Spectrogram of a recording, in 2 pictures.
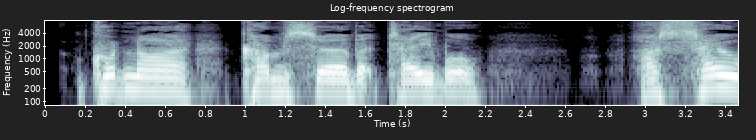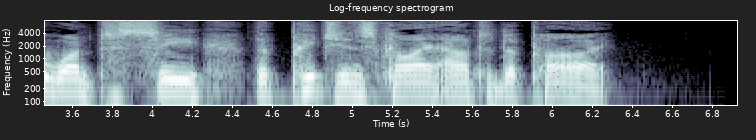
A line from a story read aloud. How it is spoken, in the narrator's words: said Shay wistfully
